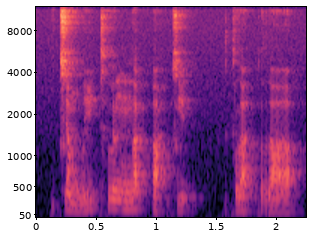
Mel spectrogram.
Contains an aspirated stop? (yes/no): yes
